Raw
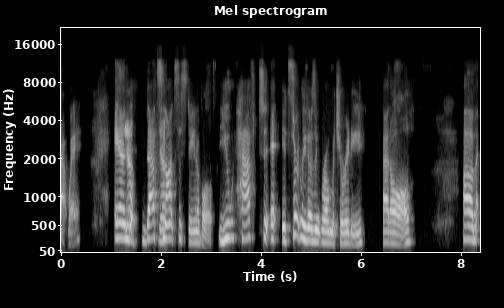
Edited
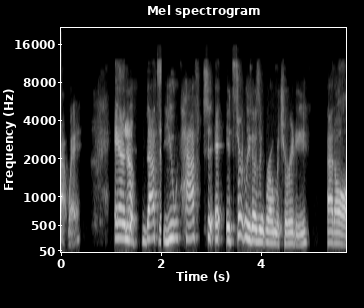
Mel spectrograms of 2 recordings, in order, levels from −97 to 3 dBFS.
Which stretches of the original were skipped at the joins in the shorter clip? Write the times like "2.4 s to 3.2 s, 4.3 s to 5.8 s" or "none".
2.0 s to 3.1 s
